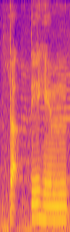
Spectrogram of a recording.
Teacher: تا حمزہ ساکنہ میں جھٹکا دیں گے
